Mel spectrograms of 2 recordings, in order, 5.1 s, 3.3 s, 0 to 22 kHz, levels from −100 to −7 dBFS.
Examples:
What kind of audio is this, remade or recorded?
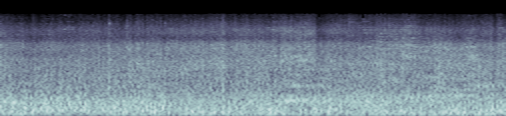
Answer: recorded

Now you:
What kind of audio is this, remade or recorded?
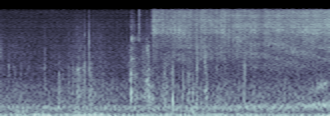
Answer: remade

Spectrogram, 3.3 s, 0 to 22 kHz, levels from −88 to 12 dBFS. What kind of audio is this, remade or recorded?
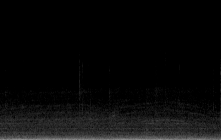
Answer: remade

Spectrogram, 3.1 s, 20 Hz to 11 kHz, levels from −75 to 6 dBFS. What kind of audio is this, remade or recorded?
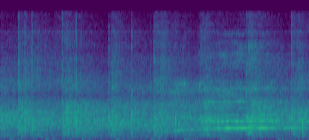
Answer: remade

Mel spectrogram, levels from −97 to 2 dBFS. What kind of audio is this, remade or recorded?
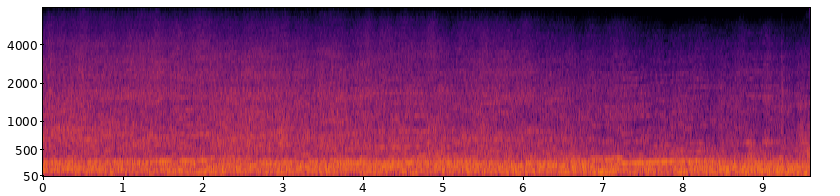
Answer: remade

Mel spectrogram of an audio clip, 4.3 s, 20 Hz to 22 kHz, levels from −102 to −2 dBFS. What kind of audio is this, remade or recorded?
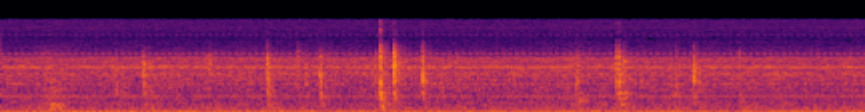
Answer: recorded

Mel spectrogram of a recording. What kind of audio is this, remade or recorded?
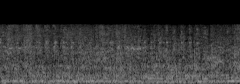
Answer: recorded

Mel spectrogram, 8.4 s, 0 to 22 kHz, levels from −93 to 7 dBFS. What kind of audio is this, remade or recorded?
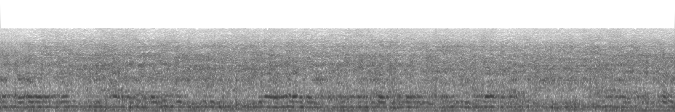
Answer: remade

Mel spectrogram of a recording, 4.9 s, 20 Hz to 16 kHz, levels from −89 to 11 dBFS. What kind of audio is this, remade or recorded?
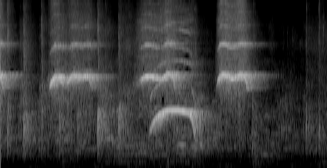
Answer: recorded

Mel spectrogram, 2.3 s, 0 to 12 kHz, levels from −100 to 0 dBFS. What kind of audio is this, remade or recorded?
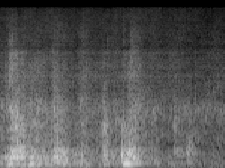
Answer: remade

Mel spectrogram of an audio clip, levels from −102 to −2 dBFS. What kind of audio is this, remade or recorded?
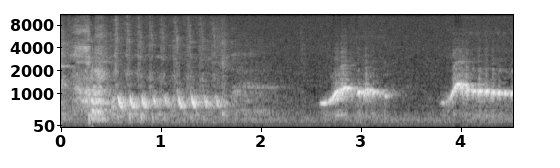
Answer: recorded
